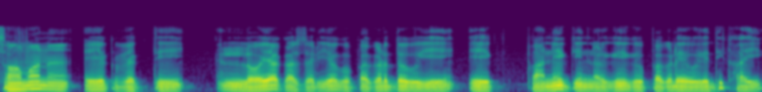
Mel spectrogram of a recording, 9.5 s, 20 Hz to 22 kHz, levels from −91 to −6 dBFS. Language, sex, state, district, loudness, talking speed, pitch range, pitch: Hindi, male, Rajasthan, Jaipur, -19 LUFS, 105 wpm, 95-105 Hz, 95 Hz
